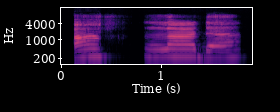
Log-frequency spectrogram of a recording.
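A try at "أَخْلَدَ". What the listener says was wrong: akhlada, jangan kayak H ya.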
